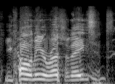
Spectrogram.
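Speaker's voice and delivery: loud, high mock indignation through laughter; mock outrage. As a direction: blurt it out as an incredulous imitation. Mock-quoting the outraged clip, laughing.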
